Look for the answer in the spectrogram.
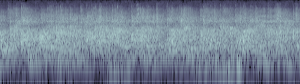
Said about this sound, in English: Uh, and on that point, yeah, yes, yes, clap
